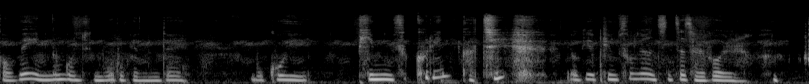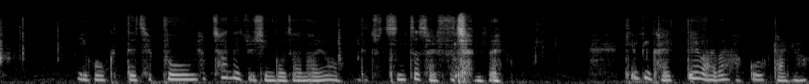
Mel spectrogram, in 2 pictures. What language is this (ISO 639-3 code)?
kor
